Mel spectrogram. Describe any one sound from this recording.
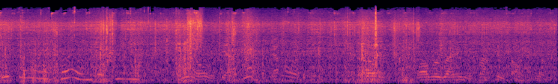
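Dogs' paws patter on packed snow.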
